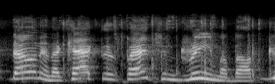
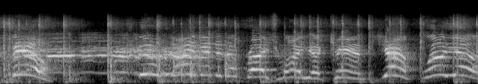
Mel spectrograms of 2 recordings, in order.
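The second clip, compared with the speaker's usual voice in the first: frantic warning shout; 8 semitones higher than usual. Acted. Sidekick yelling warning.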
